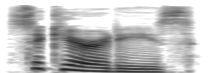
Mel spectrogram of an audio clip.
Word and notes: securities: American English

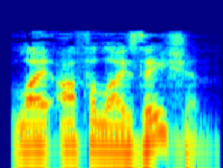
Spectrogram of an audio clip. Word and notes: lyophilization: British English

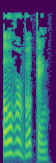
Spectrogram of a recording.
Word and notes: overbooking: British English

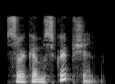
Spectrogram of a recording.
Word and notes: circumscription: British English

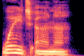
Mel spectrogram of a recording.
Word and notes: wage earner: British English

